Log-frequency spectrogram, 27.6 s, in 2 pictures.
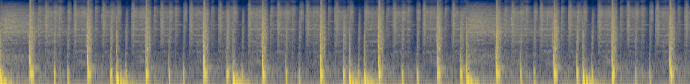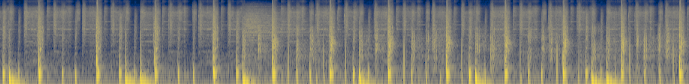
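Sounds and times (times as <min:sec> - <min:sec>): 
funky electro disco breaks music: 0:00.0 - 0:27.5.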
